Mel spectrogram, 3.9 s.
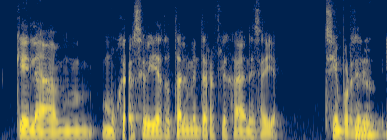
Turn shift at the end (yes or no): no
